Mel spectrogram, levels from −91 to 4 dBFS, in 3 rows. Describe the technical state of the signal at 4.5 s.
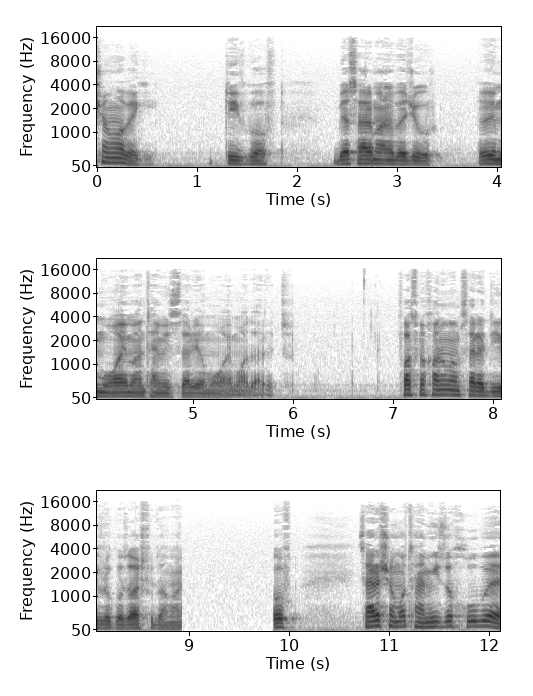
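At 4.5 s the speech signal is intact, with no audible dropout, clipping, glitch or other technical fault.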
